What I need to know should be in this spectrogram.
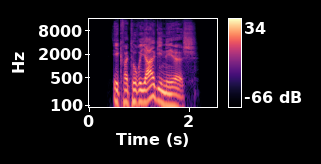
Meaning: Equatorial Guinean (of, from, or pertaining to Equatorial Guinea, the Equatorial Guinean people or the Equatorial Guinean culture)
- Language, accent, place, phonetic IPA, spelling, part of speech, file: German, Germany, Berlin, [ˌɛkvatoˈʁi̯aːlɡiˌneːɪʃ], äquatorialguineisch, adjective, De-äquatorialguineisch.ogg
